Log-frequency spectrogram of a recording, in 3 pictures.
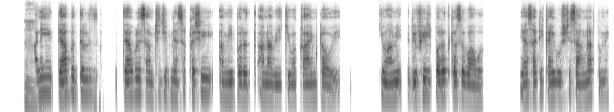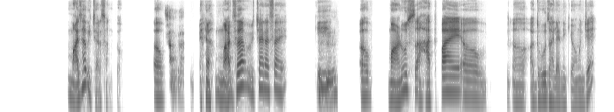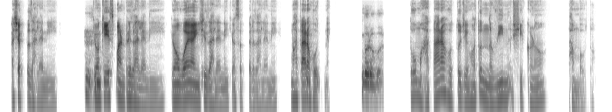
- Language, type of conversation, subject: Marathi, podcast, तुमची जिज्ञासा कायम जागृत कशी ठेवता?
- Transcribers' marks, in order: tapping; in English: "रिफिल"; chuckle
